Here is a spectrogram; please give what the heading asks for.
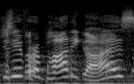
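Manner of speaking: high mock-innocent voice. Imagined barman's excuse.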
